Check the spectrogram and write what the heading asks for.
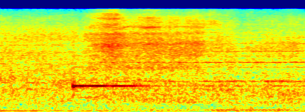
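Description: A large vehicle passing close by: a low rumble with a hiss that swells and fades. Soft background music plays over it, with a held note coming in about half a second in.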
